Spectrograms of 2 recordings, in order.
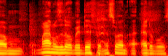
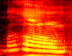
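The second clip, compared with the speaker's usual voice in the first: drawn-out, higher mock call; trying to shout; 5 semitones higher, 4 dB louder than usual. Son trying to shout for mum like in dreams, strained-for mock call. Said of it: "you're trying to shout".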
